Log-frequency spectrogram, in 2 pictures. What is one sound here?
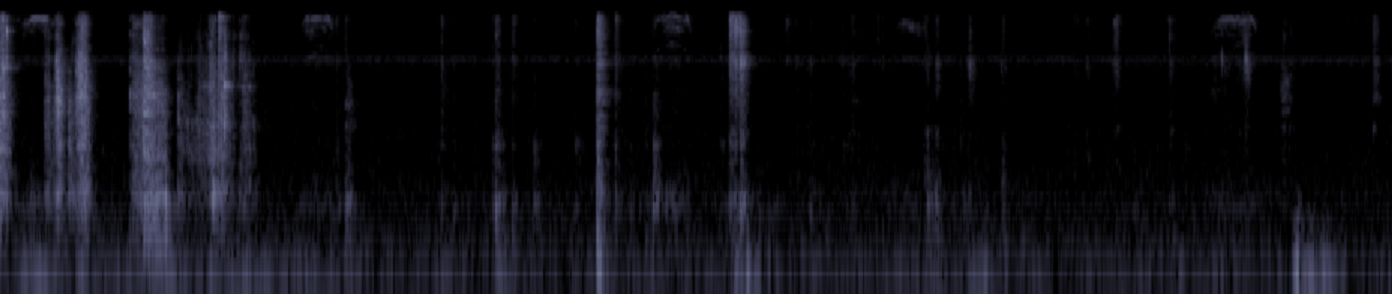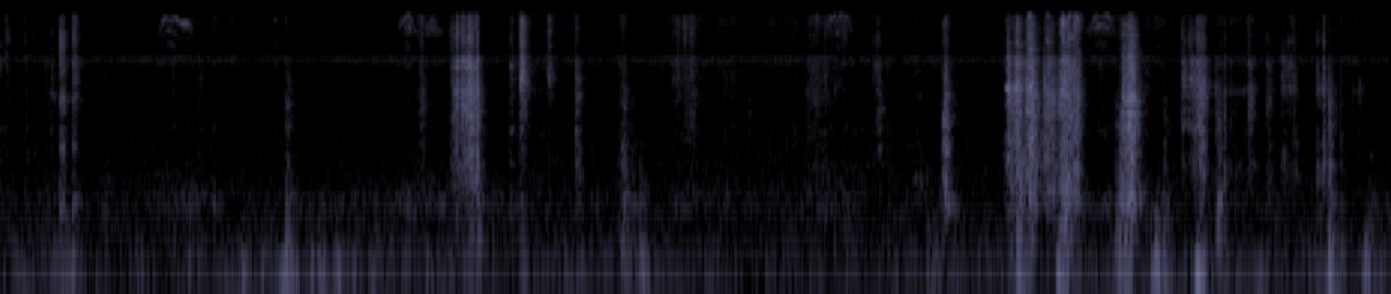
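Loose plastic bricks clatter and rattle on a wooden table.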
